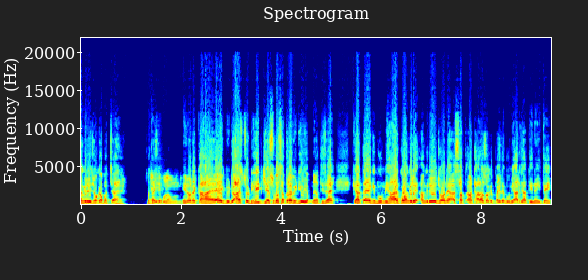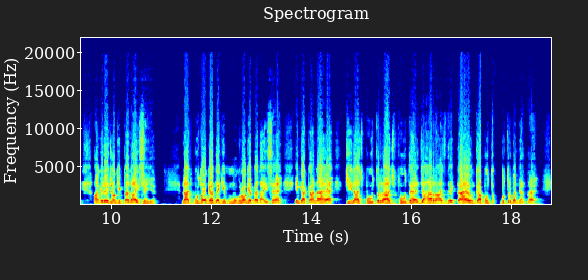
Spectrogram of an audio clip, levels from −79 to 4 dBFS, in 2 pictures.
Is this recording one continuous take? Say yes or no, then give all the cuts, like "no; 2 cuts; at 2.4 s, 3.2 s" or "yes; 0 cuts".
yes; 0 cuts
